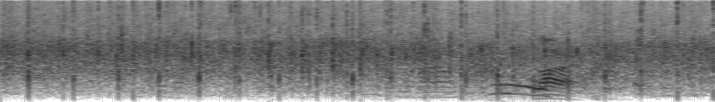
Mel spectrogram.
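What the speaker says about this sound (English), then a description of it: "Ladies and gentlemen, let's give a big round of applause for Ms." A Pentagon audience applauds Sheryl Sandberg with steady, dense clapping throughout, while a voice speaks briefly over the applause partway through.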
